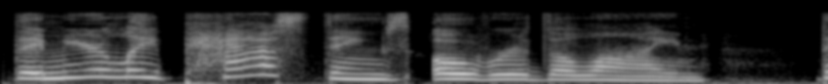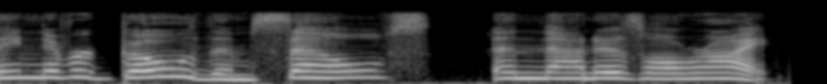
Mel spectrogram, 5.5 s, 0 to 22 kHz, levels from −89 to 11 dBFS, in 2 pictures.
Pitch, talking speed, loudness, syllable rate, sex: 270 Hz, 165 wpm, -18 LUFS, 4.9 syllables/s, female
